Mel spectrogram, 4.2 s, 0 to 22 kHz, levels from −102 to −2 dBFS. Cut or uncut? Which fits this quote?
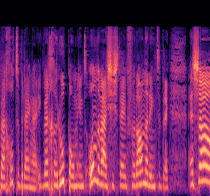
uncut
